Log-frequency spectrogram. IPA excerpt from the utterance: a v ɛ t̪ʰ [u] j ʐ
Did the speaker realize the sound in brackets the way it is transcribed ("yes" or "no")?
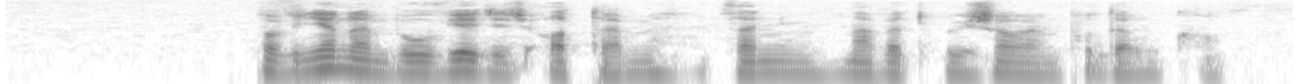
yes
